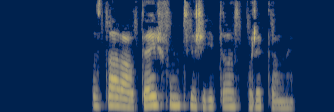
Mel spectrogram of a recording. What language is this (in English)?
Czech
